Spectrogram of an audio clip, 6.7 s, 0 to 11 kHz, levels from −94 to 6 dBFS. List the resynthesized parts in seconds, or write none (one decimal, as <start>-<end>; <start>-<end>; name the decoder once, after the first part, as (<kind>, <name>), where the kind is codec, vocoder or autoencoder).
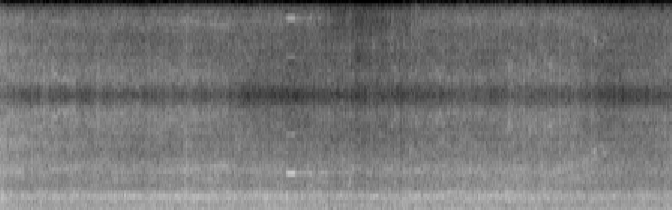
3.2-4.2 (vocoder, Vocos)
